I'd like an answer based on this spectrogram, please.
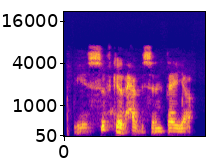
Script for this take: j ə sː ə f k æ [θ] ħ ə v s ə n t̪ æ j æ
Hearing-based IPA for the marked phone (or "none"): ð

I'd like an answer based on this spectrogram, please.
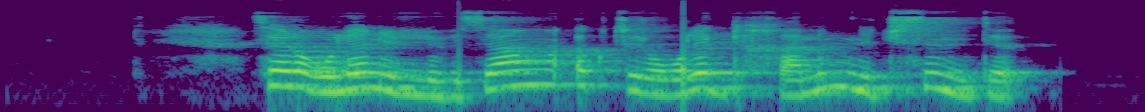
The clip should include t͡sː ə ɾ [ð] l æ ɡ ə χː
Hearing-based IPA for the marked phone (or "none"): ʁ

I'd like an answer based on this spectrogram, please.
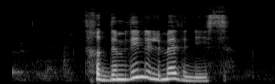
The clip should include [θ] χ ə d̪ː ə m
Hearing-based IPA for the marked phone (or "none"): θ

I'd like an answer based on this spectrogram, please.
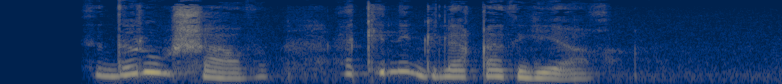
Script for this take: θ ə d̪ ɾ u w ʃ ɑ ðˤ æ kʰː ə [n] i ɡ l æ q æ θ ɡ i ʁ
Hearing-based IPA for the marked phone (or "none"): n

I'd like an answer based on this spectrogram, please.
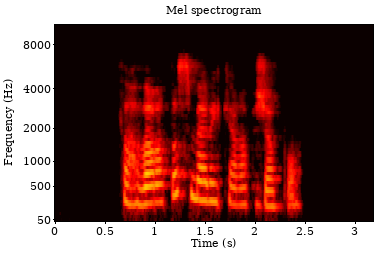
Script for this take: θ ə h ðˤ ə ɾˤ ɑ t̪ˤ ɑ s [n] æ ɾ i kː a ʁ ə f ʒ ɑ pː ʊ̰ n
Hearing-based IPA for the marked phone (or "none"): m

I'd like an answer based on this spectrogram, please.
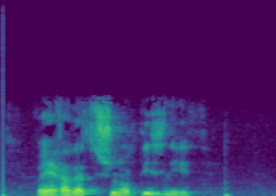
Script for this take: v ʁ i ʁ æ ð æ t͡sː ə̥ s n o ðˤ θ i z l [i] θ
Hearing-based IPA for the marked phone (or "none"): i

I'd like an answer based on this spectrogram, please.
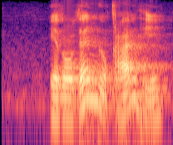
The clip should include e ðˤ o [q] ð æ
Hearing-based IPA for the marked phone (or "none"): none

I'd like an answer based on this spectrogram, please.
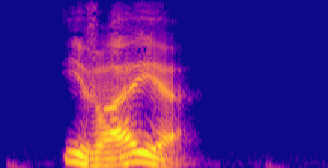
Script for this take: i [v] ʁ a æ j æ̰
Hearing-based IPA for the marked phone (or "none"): v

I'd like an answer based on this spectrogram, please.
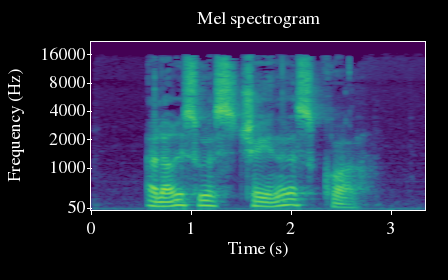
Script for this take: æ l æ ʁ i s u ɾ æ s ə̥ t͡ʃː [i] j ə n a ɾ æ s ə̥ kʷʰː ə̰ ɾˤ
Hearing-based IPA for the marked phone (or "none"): æ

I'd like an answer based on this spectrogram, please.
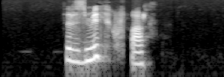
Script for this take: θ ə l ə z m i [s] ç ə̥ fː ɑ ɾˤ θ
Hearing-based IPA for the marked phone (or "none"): θ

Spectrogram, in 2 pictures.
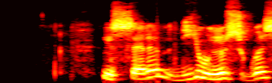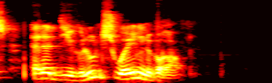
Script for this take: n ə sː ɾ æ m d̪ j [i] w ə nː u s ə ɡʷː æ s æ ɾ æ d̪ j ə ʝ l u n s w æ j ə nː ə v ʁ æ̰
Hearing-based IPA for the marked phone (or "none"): i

